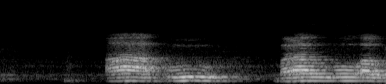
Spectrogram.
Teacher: इन सब के उच्चारण में हमारे जो जीभ का पीछे वाला हिस्सा है वो ज्यादा क्रियाशील रहेगा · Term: पश्च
